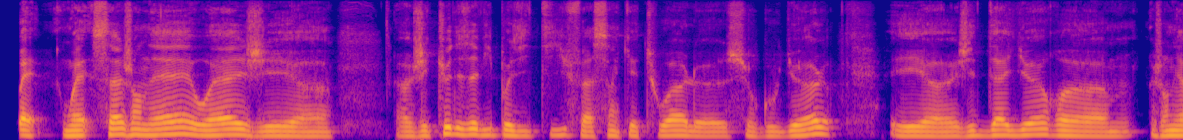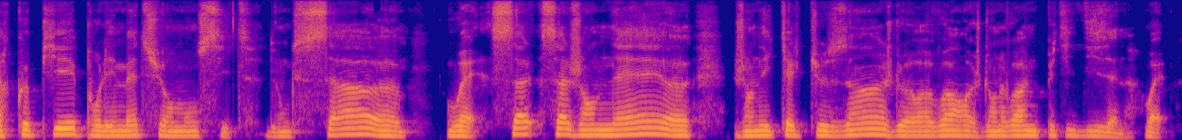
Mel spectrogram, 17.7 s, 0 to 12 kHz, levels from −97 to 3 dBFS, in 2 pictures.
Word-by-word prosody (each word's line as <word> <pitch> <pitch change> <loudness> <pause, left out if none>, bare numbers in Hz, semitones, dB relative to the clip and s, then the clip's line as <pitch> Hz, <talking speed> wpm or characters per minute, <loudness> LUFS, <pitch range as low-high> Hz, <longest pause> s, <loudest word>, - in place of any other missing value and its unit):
Ouais, - - +4
ouais. 125 +1 +3
Ça 145 -1 +4
j'en 140 -2 +2
ai. 150 +3 +4
Ouais, 135 +1 +5
j'ai, 115 0 +1
heu 105 0 -2 0.5
heu, 110 - -3
j'ai 115 +2 -1
que 160 +8 +4
des 145 -3 +2
avis 135 -2 +2
positifs 125 +1 -3
à 110 - +1
5 120 -1 -4
étoiles, 120 +1 0
heu, 105 0 -2
sur 105 +1 -6
Google 120 +9 +1 0.4
et 115 -2 +1
heu, 110 0 0
j'ai 110 +3 -2
d'ailleurs, 130 +3 +1
hem, 110 -2 0 0.2
j'en 120 0 +1
ai 120 - +5
recopié 135 +4 +1
pour 125 -3 -2
les 115 0 +1
mettre 120 +1 -1
sur 120 -3 -2
mon 110 0 -1
site. 105 -2 -8
Donc, 105 0 -7
ça, 145 +1 0 0.2
heu, 110 - -6 0.3
ouais, 115 -2 +1
ça 150 -1 +1
ça 145 -2 +1
j'en 130 -1 +1
ai, 145 +4 +1
heu, 120 -4 +2 0.3
j'en 115 +1 0
ai 120 - +2
quelques-uns. 125 +3 -1
Je 120 - -4
dois 115 -1 +1
avoir 120 0 +1
je 105 - -11
dois 115 0 -1
en - - 0
avoir 120 +1 +2
une 120 -1 +1
petite 120 0 -7
dizaine. 105 -7 -5
Ouais. - - -3
120 Hz, 195 wpm, -22 LUFS, 110-130 Hz, 0.5 s, Ouais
